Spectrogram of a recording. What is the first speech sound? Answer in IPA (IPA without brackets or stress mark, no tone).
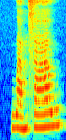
w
